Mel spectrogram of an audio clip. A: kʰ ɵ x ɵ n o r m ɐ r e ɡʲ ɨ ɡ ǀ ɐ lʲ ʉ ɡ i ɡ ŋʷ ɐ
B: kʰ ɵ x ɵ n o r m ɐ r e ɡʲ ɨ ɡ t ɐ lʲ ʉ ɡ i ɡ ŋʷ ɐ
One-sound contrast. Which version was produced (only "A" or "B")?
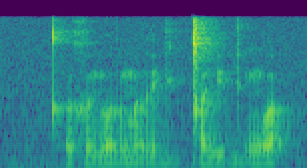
A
